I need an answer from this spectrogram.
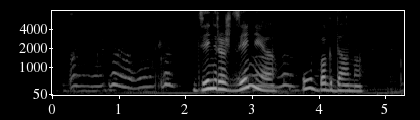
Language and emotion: Russian, neutral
